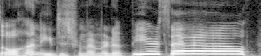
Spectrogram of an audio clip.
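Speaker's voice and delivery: high, sweet motherly voice; sweet mom voice. Retold or imitated. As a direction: coo it like a doting mom. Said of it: "She goes".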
